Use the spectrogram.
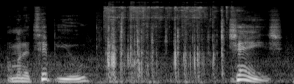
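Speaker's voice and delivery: usual speaking voice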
